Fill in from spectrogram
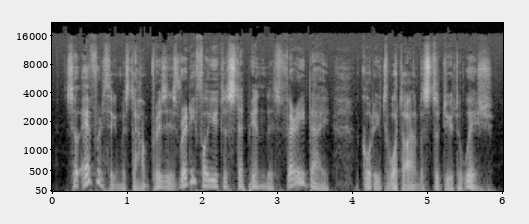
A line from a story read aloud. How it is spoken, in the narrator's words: said Mrs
